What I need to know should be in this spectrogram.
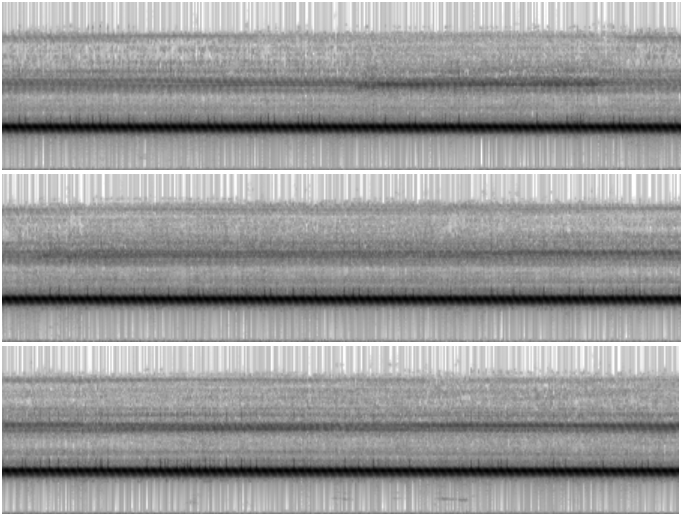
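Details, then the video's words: Long unbroken cricket trill, a bright high ringing note sustained for about twenty seconds with steady rapid pulsing and a soft low hum in the background. "Cricket sound effect(cricket sound)"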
